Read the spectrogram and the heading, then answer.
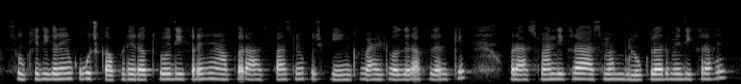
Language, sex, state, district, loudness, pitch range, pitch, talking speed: Hindi, female, Andhra Pradesh, Anantapur, -19 LUFS, 230-255 Hz, 245 Hz, 275 wpm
